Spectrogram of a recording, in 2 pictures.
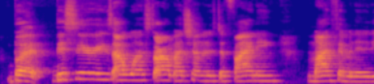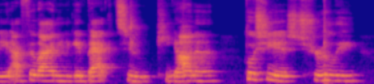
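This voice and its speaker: With a Memphis accent, a woman speaks at a moderate pace and medium pitch with fairly even intonation, amid audible room echo. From Memphis, Tennessee, US South. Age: 20s. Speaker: vlogger. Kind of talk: personal monologue.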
